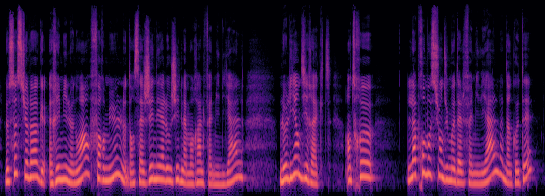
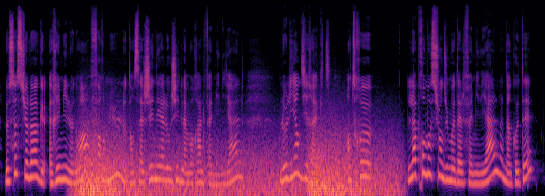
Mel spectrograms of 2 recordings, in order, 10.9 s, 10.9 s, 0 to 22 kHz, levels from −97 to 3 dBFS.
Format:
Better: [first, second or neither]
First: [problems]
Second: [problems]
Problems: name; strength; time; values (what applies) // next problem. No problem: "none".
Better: first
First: none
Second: wind noise on the microphone; heavy; from 1.5 to 8 s; 5 dB below the speech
